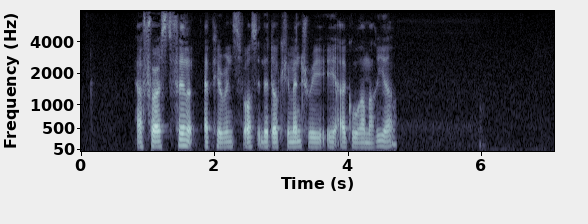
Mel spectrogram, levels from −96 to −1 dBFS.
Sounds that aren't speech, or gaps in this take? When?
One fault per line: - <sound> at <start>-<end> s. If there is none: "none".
none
